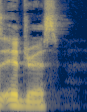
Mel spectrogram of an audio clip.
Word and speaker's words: Idris: It is just Idris. That he's like, that's what his wife calls him. So from here on out, if you ever have a question about how to pronounce Idris Elba's name, it is Idris.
